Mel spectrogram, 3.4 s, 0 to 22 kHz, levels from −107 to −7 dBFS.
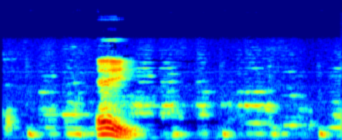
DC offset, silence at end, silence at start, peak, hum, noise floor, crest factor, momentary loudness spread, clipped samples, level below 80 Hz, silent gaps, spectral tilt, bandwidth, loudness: under 0.1%; 0.2 s; 0.3 s; -4 dBFS; none; -50 dBFS; 22 dB; 28 LU; under 0.1%; -68 dBFS; none; -6.5 dB/octave; 7.2 kHz; -19 LUFS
